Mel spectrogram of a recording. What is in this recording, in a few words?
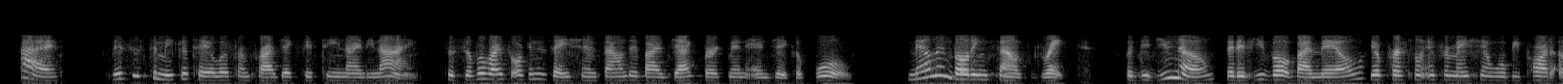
robocall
